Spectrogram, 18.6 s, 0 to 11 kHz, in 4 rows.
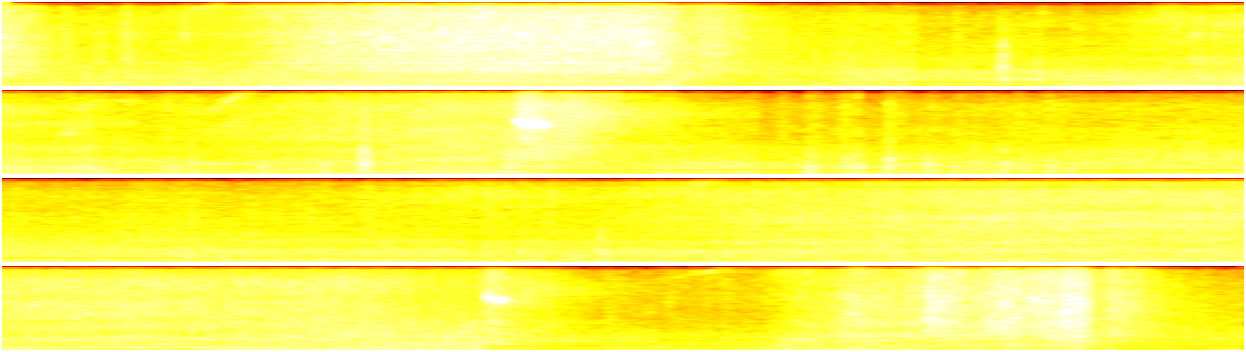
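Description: A BMW 335i fitted with 17T turbos pulls hard in second gear with traction control off, its engine note climbing loudly in repeated rising sweeps, easing briefly and then revving up again, with no talking.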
